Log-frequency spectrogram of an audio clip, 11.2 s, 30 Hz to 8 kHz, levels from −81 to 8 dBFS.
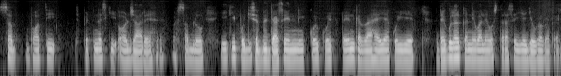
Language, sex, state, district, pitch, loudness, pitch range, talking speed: Hindi, male, Rajasthan, Nagaur, 105 Hz, -19 LUFS, 100-110 Hz, 190 wpm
